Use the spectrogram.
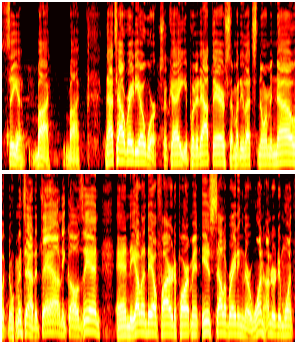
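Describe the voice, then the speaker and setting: Using an ordinary speaking voice, a man talks at a medium pitch and a moderate pace, with ordinary pitch variation and very even loudness. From Washington DC area. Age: 60s. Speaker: radio and TV show host. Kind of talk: live radio talk show. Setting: radio studio.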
